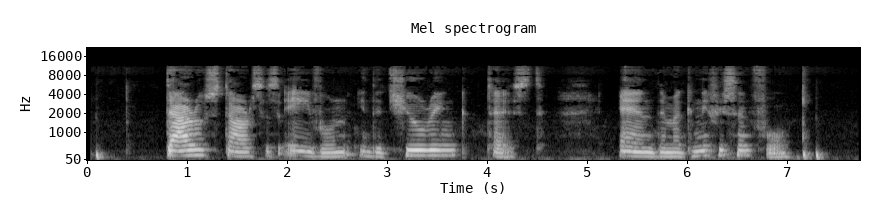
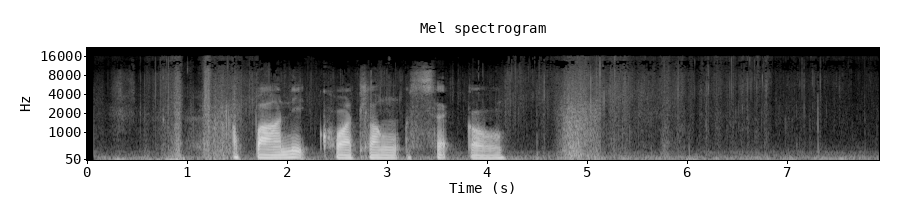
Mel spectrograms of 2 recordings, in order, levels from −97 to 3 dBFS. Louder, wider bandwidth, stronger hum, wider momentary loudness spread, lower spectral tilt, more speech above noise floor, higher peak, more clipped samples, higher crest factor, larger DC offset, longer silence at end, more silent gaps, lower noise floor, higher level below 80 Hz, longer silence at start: second, -23 LUFS vs -19 LUFS; second, 11.5 kHz vs 16 kHz; neither; second, 15 LU vs 21 LU; second, -4.5 dB/octave vs -7.5 dB/octave; first, 38 dB vs 27 dB; about the same, -2 dBFS vs 0 dBFS; neither; about the same, 22 dB vs 22 dB; neither; about the same, 0.35 s vs 0.35 s; neither; first, -61 dBFS vs -45 dBFS; second, -56 dBFS vs -42 dBFS; second, 0.1 s vs 0.3 s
